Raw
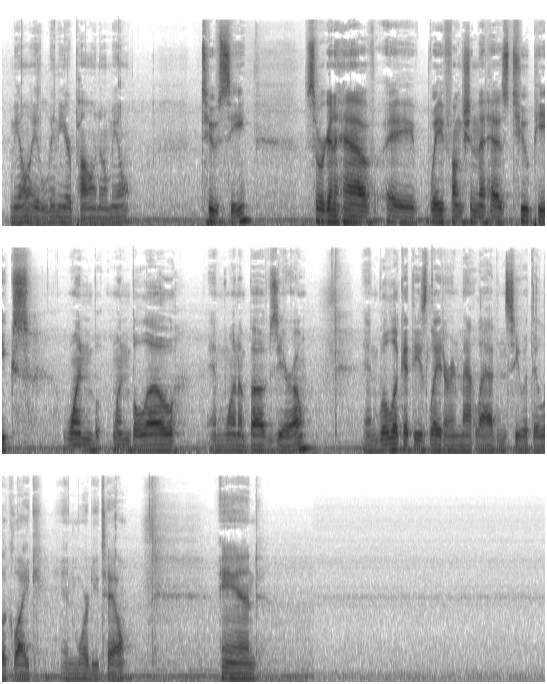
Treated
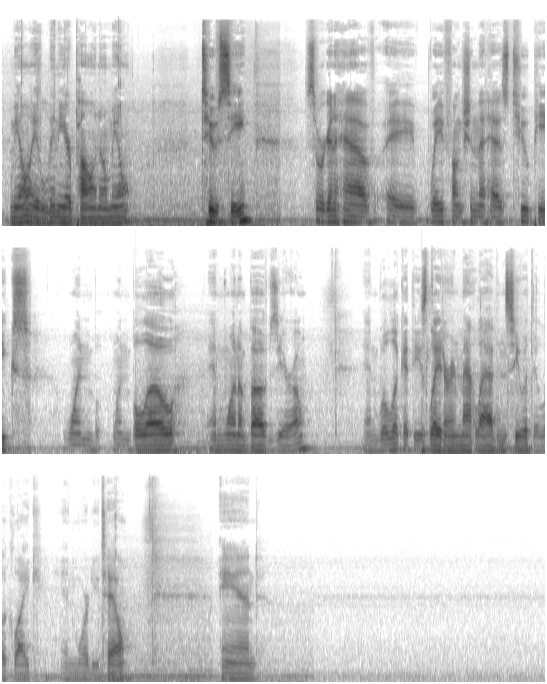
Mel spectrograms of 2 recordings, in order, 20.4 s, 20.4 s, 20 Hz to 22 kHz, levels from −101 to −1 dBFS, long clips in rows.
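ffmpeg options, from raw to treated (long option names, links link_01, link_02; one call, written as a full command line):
ffmpeg -i in.wav -af "asetnsamples=nb_out_samples=441:pad=0,asendcmd='3.47 volume volume -10dB;7.14 volume volume -18.5dB;8.45 volume volume -7dB;10.09 volume volume -14.5dB;12.03 volume volume -6dB;13.41 volume volume -16.5dB;14.77 volume volume -9dB;16.2 volume volume -16dB',volume=0dB" out.wav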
